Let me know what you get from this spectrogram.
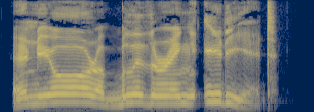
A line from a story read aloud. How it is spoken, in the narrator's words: boomed the good-natured old oak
